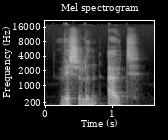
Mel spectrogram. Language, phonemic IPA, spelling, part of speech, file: Dutch, /ˈwɪsələ(n) ˈœyt/, wisselen uit, verb, Nl-wisselen uit.ogg
- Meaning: inflection of uitwisselen: 1. plural present indicative 2. plural present subjunctive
